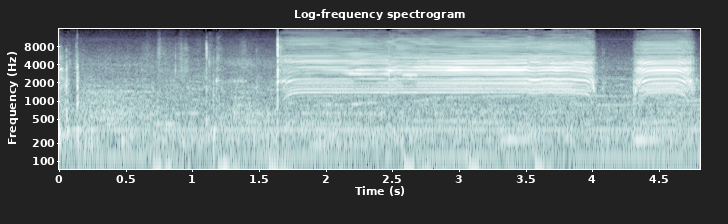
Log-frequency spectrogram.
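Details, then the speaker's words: Harbor Freight 12VDC rotary tool run from the computer power supply's 5V rail: faint, weak high whirring surging on and off; runs slow and underpowered from low voltage. "yeah almost nothing seems to run smoothly than the other adapter"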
